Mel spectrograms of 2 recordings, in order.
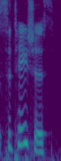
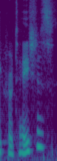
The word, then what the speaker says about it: Cretaceous: And then she kept not saying Cretaceous right. – How was she pronouncing it? – Cetaceous. – Holy shit, she was trying to say Cretaceous? – Yeah. Because she says it twice, and I'm like, that's not how you say that word.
